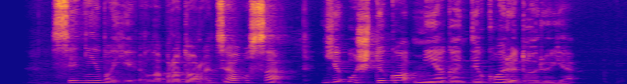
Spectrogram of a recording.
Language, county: Lithuanian, Šiauliai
